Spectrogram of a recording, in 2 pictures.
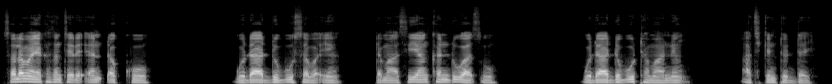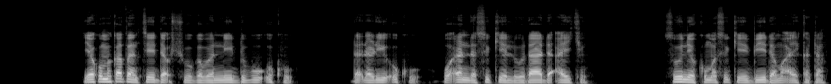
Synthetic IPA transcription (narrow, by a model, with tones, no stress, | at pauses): sɐ˦lɐ˦mɐ˨jaː˦kɐ˦sɐ˨nt͡ʃeː˦da˨j̰ɐ˦nɗɐ˦kʷːoː˦ | ɡʷʊ˨daː˦dʊ˦buː˦sɐ˨bɐ˨ʔɪ˦n | d̥a˨maː˨suː˦jɐ˦ŋkɐ˦ndʊ˦waː˨sʼuː˦ | ɡʷʊ˨daː˦dʊ˦buː˦tɐ˨maː˨nɪ˦ŋ | ʔa˨t͡ʃɪ̥˦kʲɪ˦ntʊ˨dːa˦j | jaː˦kʷʊ˦ma˦kɐ˦sɐ˨nt͡ʃeː˦da˨ʃuː˨ɡɐ˨bɐ˨nːiː˦dʊ˦buː˦ʔʊ˦kʷu˨ | da˨ɗɐ˨ɽiː˦ʔʊ˦kʷṵ˨ | wɐ̰˦ɗɐ˨nda˨sʊ˦kʲeː˨luː˨daː˦da˨ʔa˦jkʲɪ˨ŋ | suː˦neː˨kʷʊ˦ma˦sʊ˦kʲeː˨bi˦da˨ma˦ʔa˨jkɐ˨˦tɐ˦ŋ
